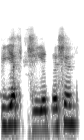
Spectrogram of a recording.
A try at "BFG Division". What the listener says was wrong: You said edition. BFG edition.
